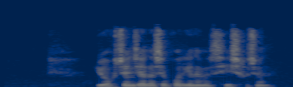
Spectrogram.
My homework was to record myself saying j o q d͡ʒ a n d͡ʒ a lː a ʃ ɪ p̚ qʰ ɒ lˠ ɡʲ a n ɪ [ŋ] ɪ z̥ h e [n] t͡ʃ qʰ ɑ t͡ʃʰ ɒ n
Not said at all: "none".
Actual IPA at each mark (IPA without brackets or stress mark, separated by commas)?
m, none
